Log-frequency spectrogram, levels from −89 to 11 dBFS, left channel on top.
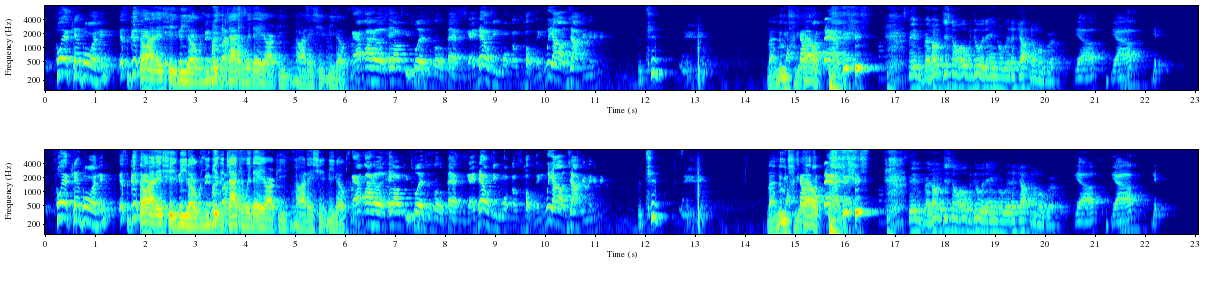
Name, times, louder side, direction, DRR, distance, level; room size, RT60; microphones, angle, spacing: voice 1, 0.2-2.1 2.7-3.3 6.1-11.1 12.7-13.0 14.8-16.2 20.6-21.0 21.3-21.7 22.2-22.3, right 3 dB, 45° right, 1.5 m, -36 dB
voice 2, 1.9-6.0 11.9-12.3 13.0-13.1 14.4-16.4 16.8-17.2, right 4 dB, 85° right, 0.6 m, -31 dB
voice 3, 3.3-3.9 5.1-6.4 7.3-7.5 14.6-15.0 17.1-20.2 21.6-21.7, left 1 dB, 70° left, 3.1 m, -40 dB
12.0 x 7.3 x 8.9 m
head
